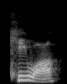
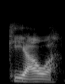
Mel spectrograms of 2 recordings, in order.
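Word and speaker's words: Kiawah: Kiwa, is that how you say it? Kiwa? Kiawa.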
